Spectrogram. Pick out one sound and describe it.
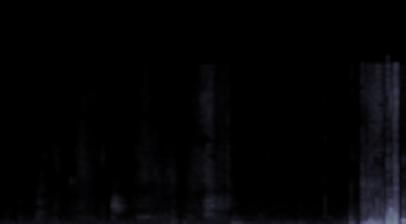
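Paper pages rustle as a book's pages are turned.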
